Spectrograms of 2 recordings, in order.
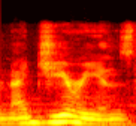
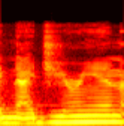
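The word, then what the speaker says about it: Nigerien: water to Africans, or Nigerians to be more precise. When I say Nigerian, I mean the one spelled with an E, not an A.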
